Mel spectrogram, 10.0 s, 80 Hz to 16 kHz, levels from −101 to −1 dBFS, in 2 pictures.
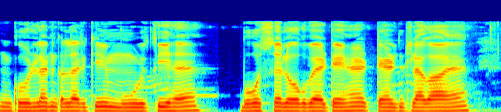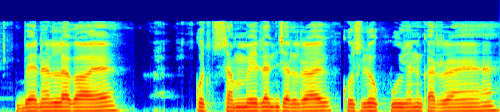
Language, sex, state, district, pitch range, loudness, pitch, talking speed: Hindi, male, Maharashtra, Aurangabad, 120-130 Hz, -16 LUFS, 125 Hz, 160 wpm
